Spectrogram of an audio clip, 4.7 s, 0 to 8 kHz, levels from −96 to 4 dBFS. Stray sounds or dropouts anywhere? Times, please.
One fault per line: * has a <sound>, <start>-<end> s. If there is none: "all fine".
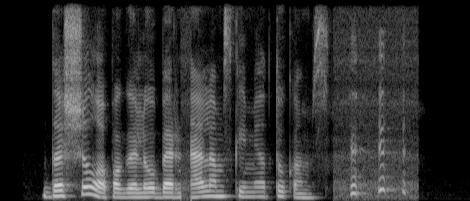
* has a dropout, 1.8-1.9 s
* has a laugh, 3.5-4.1 s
